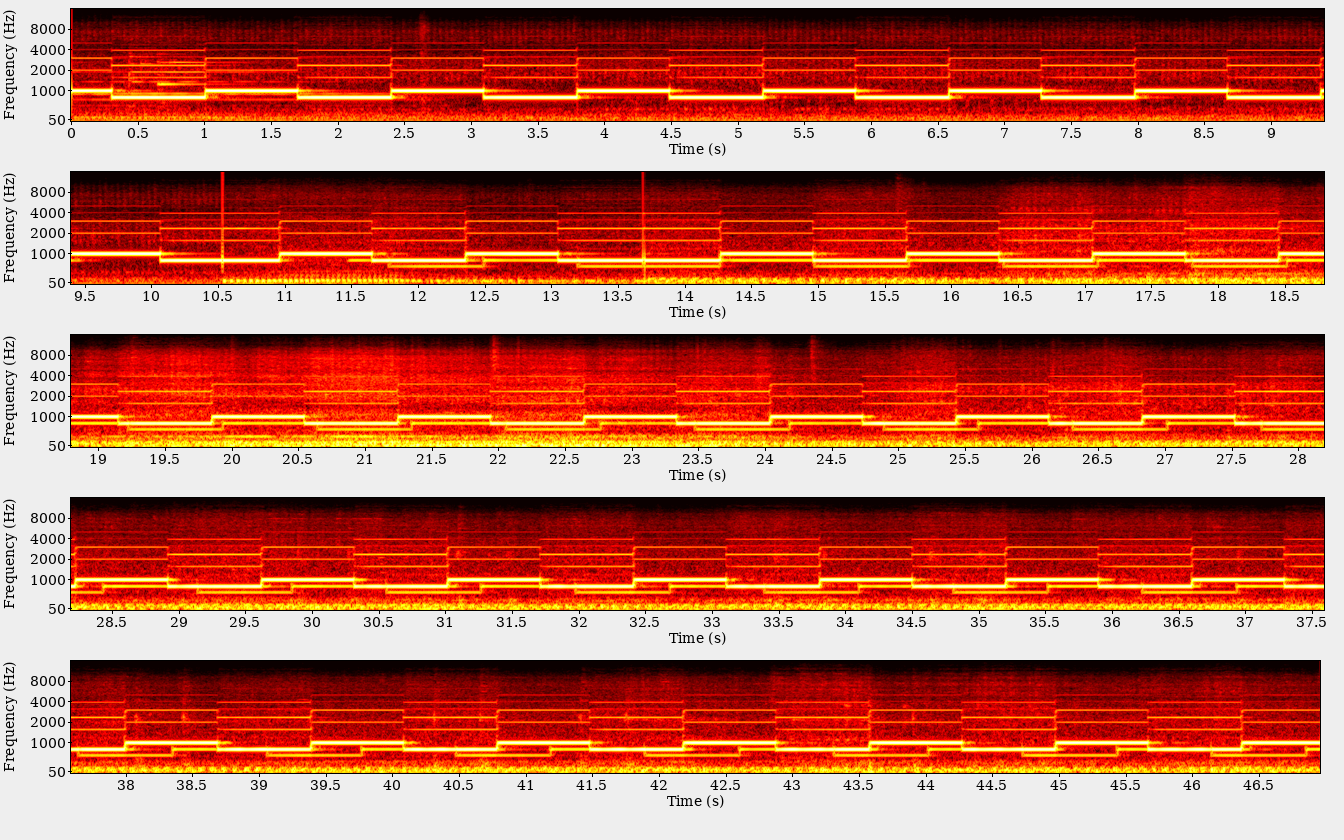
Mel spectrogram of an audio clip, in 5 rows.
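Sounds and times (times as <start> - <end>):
two-tone crossing alarm: 0.0 - 46.9
low rumble: 13.7 - 26.0.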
